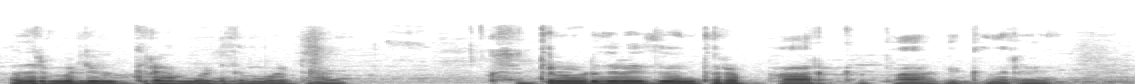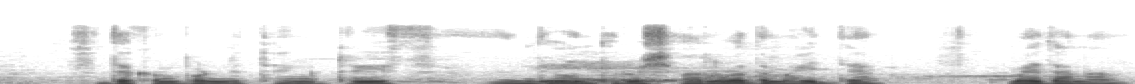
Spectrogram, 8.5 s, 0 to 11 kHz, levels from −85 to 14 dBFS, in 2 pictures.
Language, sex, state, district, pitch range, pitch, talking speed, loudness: Kannada, male, Karnataka, Bellary, 125-140 Hz, 130 Hz, 135 wpm, -19 LUFS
